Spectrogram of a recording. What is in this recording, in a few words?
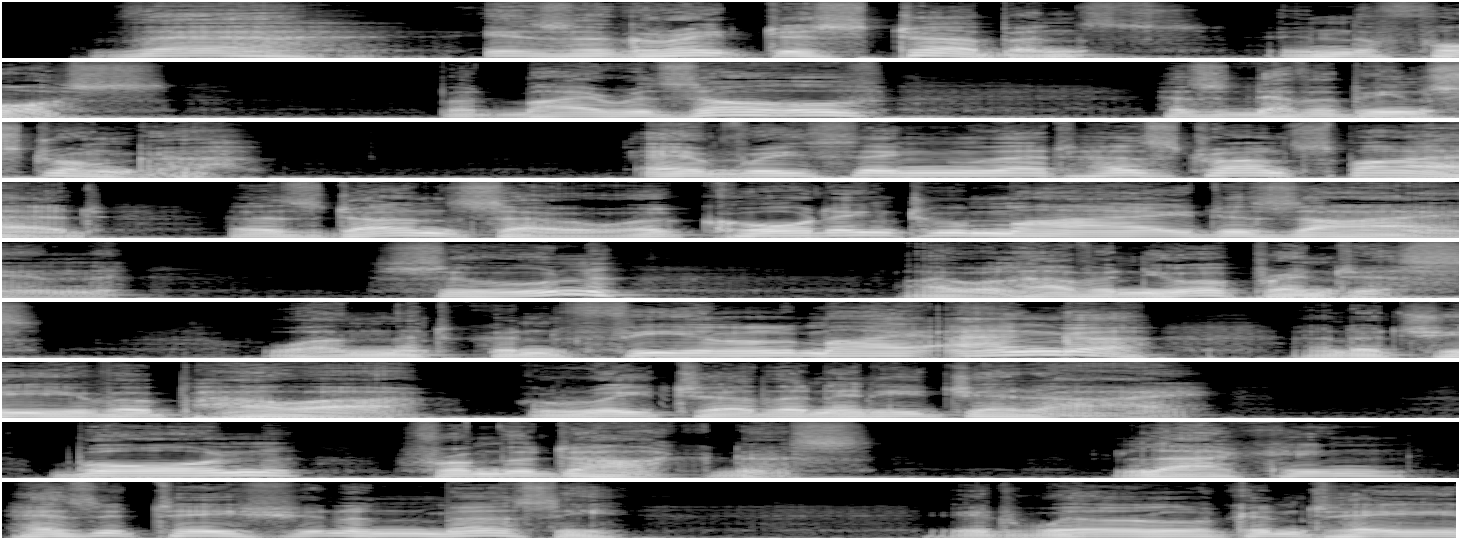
old wizard style uk voiceover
